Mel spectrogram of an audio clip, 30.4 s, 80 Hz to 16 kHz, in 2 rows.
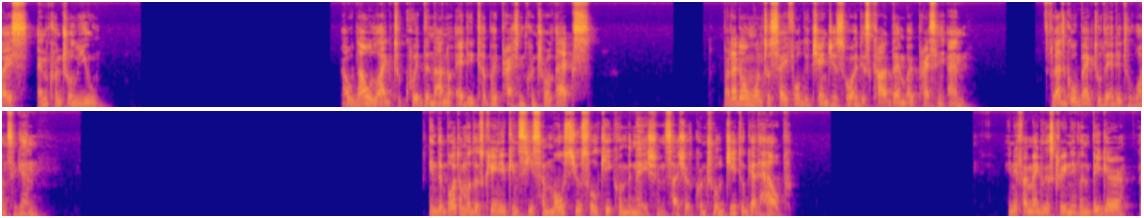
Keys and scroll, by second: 1.4 ctrl+u, 6.4 ctrl+x, 10.1 n.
